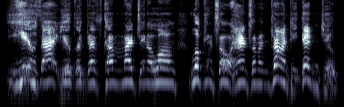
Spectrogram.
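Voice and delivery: high, witchy berating; scornful hag. A narrator's reading. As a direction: sneer at him as an angry witch. Hag berating absent victim.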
